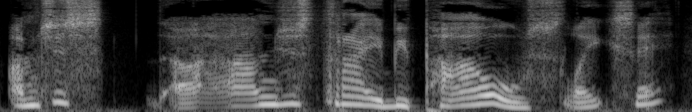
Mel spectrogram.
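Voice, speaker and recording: A man's voice: high voice, lively intonation, takes it slowly, dry recording, clean studio sound, pitched above the performer's own voice, exaggerated voice. A man playing a wasted, nervous young Scottish man in an audiobook, slurring, stammering and pleading.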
